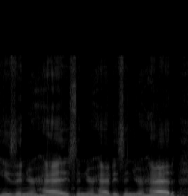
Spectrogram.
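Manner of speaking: ordinary talk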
